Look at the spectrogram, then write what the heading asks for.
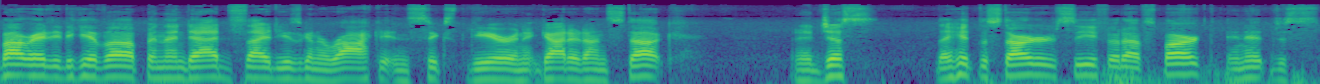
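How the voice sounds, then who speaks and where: The recording has a dry sound with no echo as a man speaks at a moderate pace with ordinary pitch variation. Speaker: tractor owner. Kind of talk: casual vlog chat. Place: farm machine. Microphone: phone near.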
